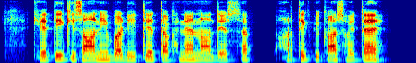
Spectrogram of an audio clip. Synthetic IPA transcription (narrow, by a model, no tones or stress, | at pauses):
kʰeːt̪iːkɪsaːniːbəɖʱiːt̪eːt̪əkʰnẽːnad̪eːsək̚ | aːɾt̪ʰɪkʋɪkaːsɦoːɪt̪eɛː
